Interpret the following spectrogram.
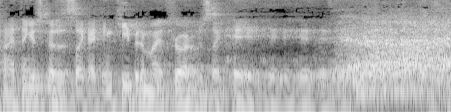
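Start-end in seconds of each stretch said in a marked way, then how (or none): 2.2-4.5 slow throaty heh heh laugh; Butthead laugh. Shown as a demonstration. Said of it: "I kinda have a Butthead laugh".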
